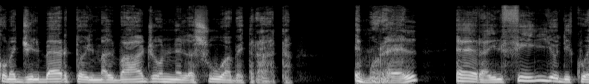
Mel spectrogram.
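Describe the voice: Someone reads plainly aloud. Little else can be heard around them.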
